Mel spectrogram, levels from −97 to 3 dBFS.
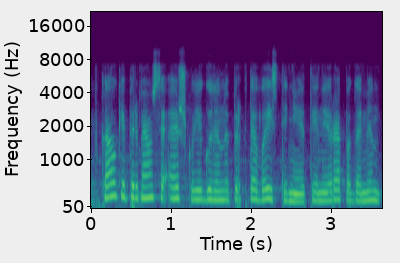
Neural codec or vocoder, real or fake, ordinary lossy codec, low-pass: none; real; Opus, 16 kbps; 7.2 kHz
